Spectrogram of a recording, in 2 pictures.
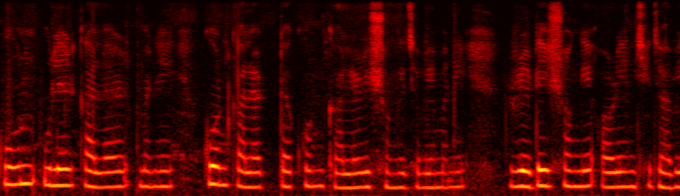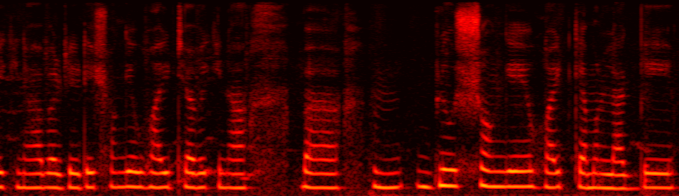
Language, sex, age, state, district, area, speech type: Bengali, female, 18-30, West Bengal, Darjeeling, urban, spontaneous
